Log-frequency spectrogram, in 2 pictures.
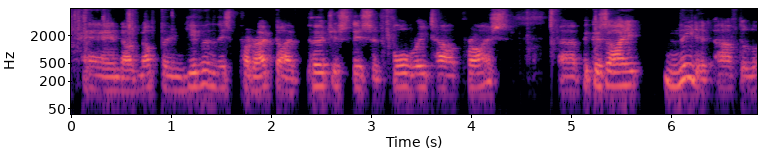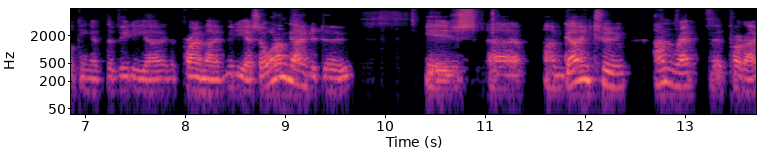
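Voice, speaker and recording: With lively intonation, an unremarkable speaking voice moves at a moderate pace. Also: man, fairly high pitch for a man. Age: 60s. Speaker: golf vlogger. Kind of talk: product review. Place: home room. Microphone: webcam.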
